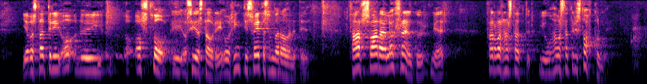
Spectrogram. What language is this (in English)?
Icelandic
